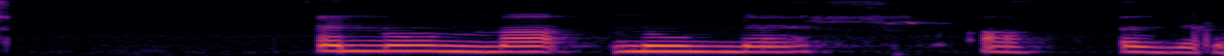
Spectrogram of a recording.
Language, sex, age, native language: Icelandic, male, 10, Icelandic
